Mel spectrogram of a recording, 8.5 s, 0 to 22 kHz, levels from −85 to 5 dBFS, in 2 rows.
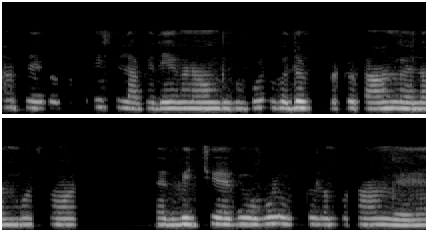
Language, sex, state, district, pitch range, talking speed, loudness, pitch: Rajasthani, male, Rajasthan, Churu, 210-225 Hz, 50 wpm, -29 LUFS, 215 Hz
